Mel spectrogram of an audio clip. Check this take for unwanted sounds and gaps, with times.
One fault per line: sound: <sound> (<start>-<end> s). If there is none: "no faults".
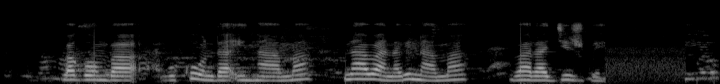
no faults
